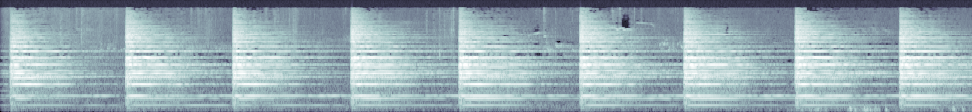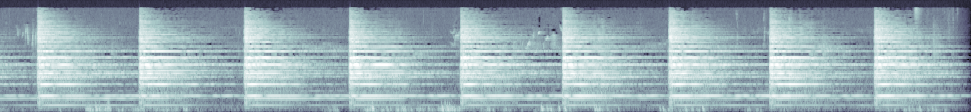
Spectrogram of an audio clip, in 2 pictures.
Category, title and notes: Soundscapes > Other
St Peters Church, Kinver - Distant Tolling Bell
Bells tolling in a village church, England, UK.
church, england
